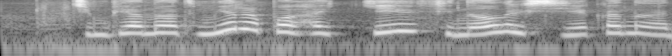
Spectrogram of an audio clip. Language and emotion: Russian, positive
